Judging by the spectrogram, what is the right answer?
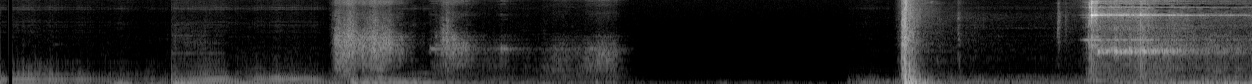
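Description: A car door opens and shuts with a sharp thud as someone climbs into the car, after a quiet pause and faint indoor hum, followed by a brief ding and rustling movement.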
